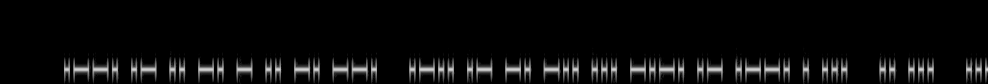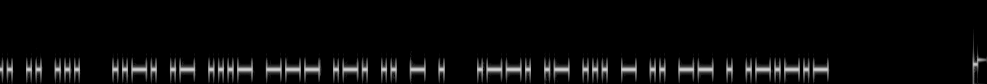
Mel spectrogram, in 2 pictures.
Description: Morse code, heard as a keyed tone, about 25 wpm, 700 Hz. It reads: PAINTING LANDSCAPES IS HIS FAVORITE PASTIME.
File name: practice / 25wpm / Difficult Sentences with Hints - 25wpm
